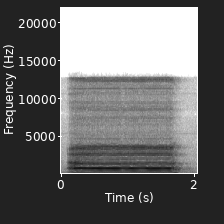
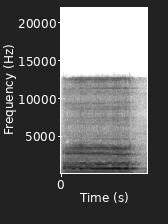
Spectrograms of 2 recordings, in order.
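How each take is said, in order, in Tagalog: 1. Ang patinig ay binibigkas nang anim na bilang. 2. Ang patinig ay binibigkas nang apat na bilang. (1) "kung anim" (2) "kung apat"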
